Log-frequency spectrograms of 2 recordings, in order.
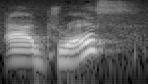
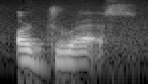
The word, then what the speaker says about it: address: But the tricky part is that it can be pronounced as address, and it can also be pronounced as address.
